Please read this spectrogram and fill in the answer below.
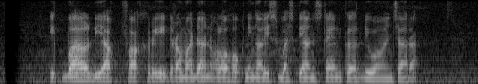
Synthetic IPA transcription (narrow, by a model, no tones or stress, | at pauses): ʔik̚baldiak̚fakɾiramadanɔlɔɦɔk̚niŋalisəbast̪ianst̪ankɨrdiwawaɲt͡ʃaɾa̰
